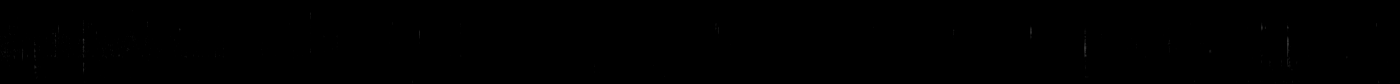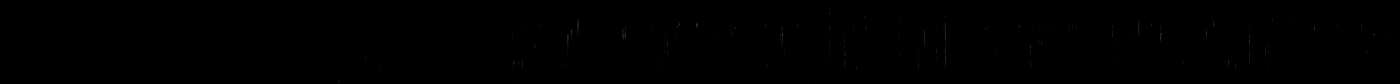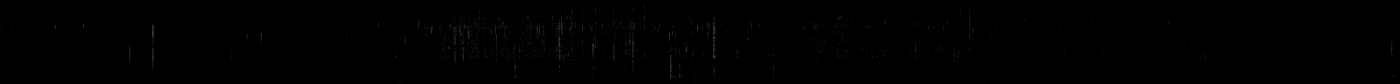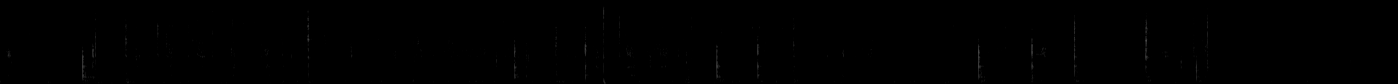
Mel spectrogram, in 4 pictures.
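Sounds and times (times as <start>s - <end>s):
onion sizzling in hot oil: 0.0s - 55.9s
wooden spatula scraping a pan: 39.8s - 51.0s, 51.7s - 54.2s.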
